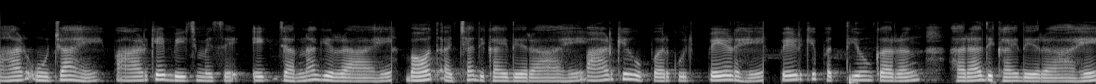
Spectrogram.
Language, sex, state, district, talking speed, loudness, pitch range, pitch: Hindi, female, Chhattisgarh, Bilaspur, 190 wpm, -18 LUFS, 170-195 Hz, 180 Hz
